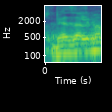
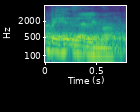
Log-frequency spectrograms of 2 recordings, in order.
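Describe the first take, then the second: First: The first word is said as 'bhejal'. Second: The first word is said as 'behejal'. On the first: The speaker calls it wrong. "ভেজাল ইমাম না" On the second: The speaker calls it right.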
